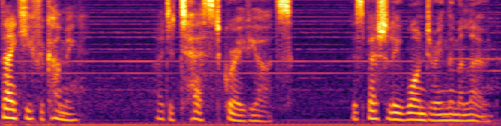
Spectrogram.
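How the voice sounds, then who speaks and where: A woman's voice: low voice, normal speed, faint music behind. An actress voicing a headstrong, hurt young woman with magic powers in a fantasy video game, intense and blunt. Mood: troubled, determined.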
